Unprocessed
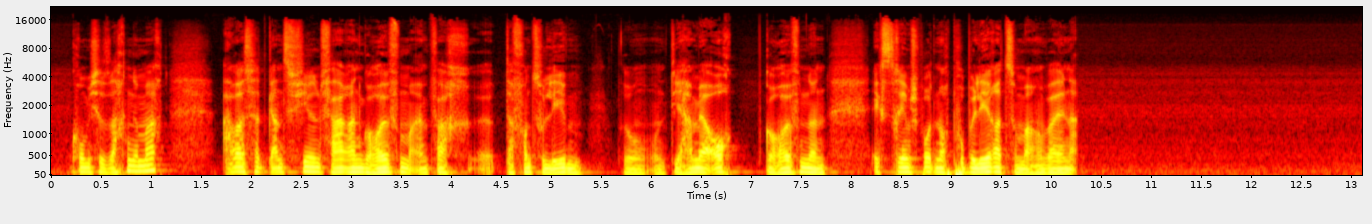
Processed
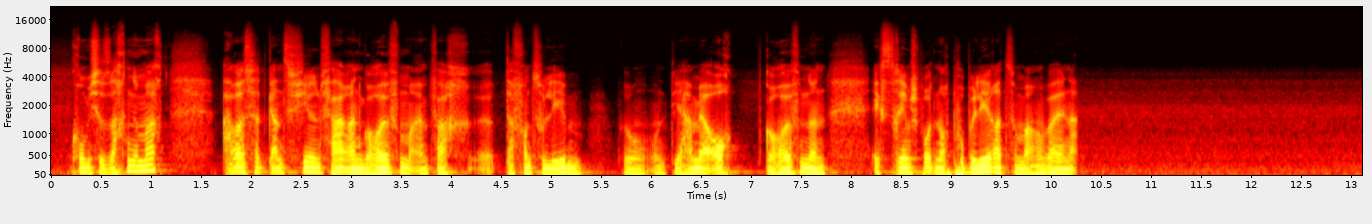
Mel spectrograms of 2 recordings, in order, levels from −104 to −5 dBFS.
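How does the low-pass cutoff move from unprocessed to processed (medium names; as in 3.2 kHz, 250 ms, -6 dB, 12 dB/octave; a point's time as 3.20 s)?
1.05 s 7.3 kHz
2.32 s 3.4 kHz
4.76 s 3.4 kHz
5.26 s 1.4 kHz
6.25 s 1.4 kHz
6.67 s 3.4 kHz
8.59 s 3.4 kHz
9.51 s 1.9 kHz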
